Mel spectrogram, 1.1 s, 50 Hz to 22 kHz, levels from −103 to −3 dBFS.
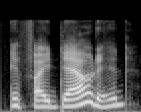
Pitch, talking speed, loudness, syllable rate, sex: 215 Hz, 170 wpm, -17 LUFS, 4.7 syllables/s, female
